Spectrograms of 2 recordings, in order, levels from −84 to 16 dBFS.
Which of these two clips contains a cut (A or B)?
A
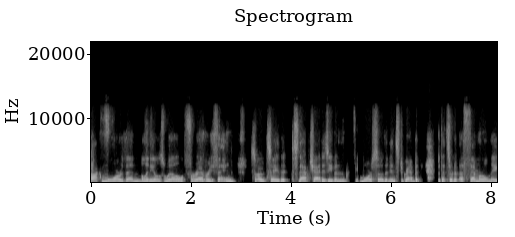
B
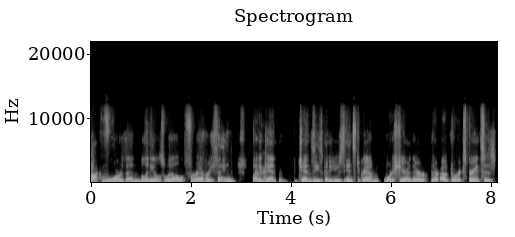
A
